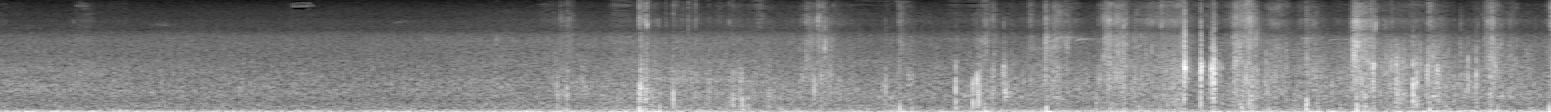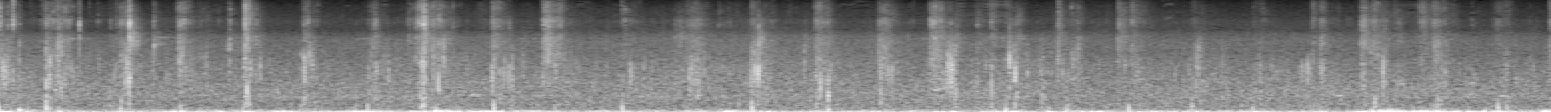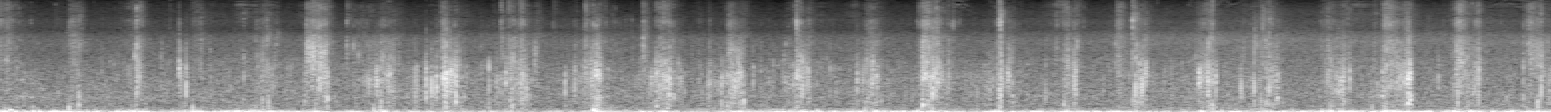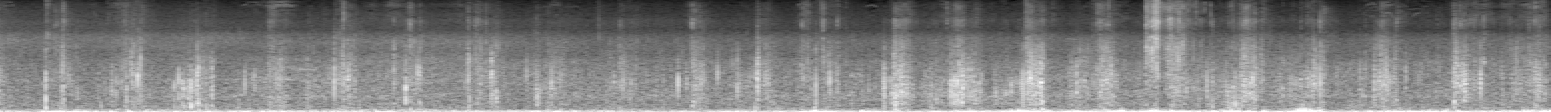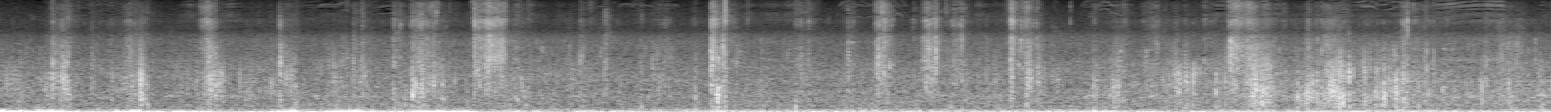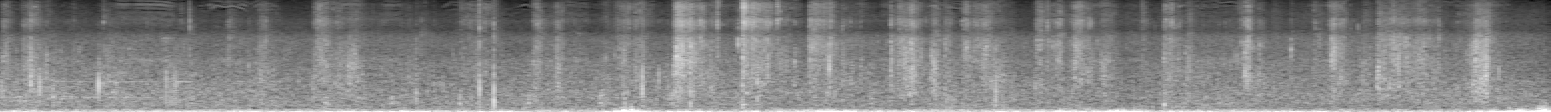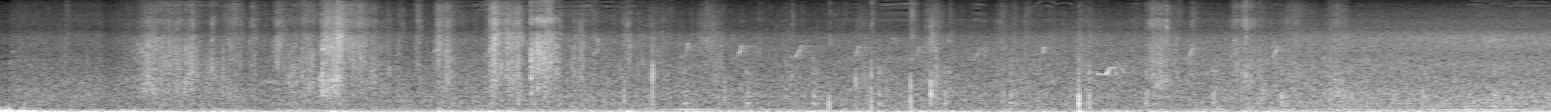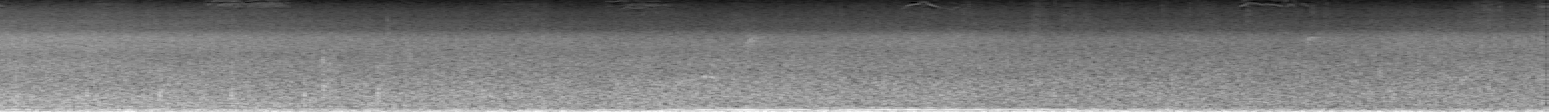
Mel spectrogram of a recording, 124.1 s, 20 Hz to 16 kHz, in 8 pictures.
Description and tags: saturday walk in the park
Just me taking a little walk in the park in Varde, in Denmark. The path brings me in different places, so you can hear footsteps in grabble, in leafs and in forrest soil.
Recorded with a Sony minidisc MZ-R30 with binaural in-ear microphones. Edited in Audacity 1.3.5-beta on ubuntu 8.04.2 linux.
ambience, walking, grabble, park, fieldrecording, binaural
